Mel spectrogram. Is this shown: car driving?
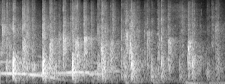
no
